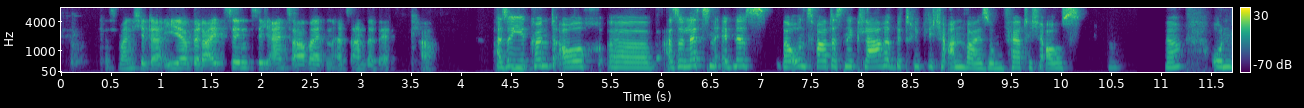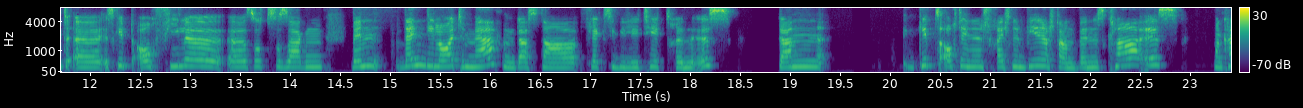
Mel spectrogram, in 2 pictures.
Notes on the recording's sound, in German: Podcast zum interaktiven Live-Webinar.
